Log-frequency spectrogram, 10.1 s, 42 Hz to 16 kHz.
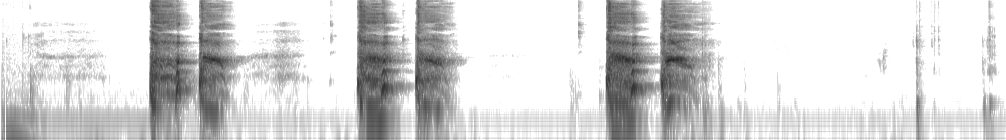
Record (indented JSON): {
  "three_cough_length": "10.1 s",
  "three_cough_amplitude": 32768,
  "three_cough_signal_mean_std_ratio": 0.34,
  "survey_phase": "beta (2021-08-13 to 2022-03-07)",
  "age": "65+",
  "gender": "Female",
  "wearing_mask": "No",
  "symptom_none": true,
  "smoker_status": "Never smoked",
  "respiratory_condition_asthma": false,
  "respiratory_condition_other": false,
  "recruitment_source": "REACT",
  "submission_delay": "2 days",
  "covid_test_result": "Negative",
  "covid_test_method": "RT-qPCR"
}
